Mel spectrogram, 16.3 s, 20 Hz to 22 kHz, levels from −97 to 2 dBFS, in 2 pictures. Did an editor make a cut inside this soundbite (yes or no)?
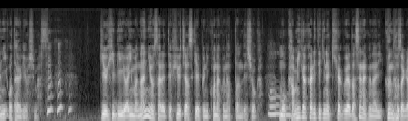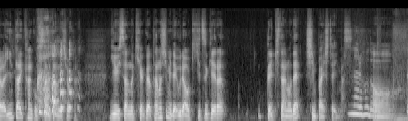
no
